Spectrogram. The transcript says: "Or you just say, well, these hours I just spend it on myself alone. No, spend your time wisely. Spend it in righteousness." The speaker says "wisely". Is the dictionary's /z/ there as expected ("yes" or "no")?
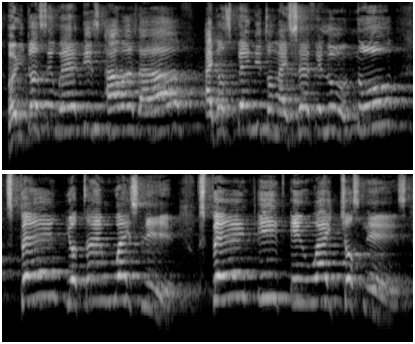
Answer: no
